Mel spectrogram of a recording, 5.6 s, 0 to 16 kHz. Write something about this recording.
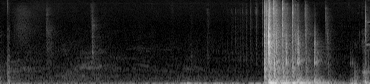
this is E203's door closing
